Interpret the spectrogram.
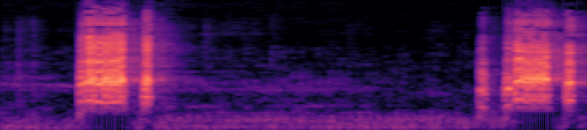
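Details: Two harsh, rasping squawks, each ending in a short cluck, come from a wild red junglefowl hen seeking a male, with a quiet gap between them.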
